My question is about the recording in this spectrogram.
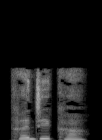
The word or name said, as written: ಖಜಾಕೆ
